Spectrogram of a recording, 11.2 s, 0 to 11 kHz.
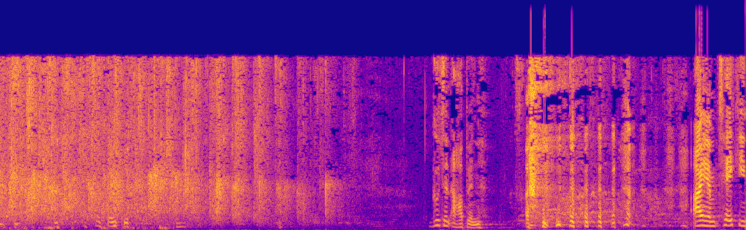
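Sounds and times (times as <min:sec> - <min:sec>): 
laughter: 0:00.0 - 0:03.2, 0:07.7 - 0:10.4
audience applause at a religious gathering: 0:00.0 - 0:05.4
speech: 0:01.6 - 0:02.9, 0:06.5 - 0:09.6, 0:10.4 - 0:11.1.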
